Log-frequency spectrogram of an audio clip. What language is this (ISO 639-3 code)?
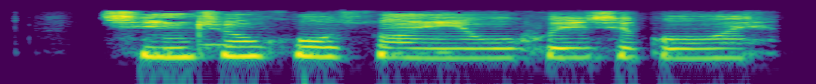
zho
